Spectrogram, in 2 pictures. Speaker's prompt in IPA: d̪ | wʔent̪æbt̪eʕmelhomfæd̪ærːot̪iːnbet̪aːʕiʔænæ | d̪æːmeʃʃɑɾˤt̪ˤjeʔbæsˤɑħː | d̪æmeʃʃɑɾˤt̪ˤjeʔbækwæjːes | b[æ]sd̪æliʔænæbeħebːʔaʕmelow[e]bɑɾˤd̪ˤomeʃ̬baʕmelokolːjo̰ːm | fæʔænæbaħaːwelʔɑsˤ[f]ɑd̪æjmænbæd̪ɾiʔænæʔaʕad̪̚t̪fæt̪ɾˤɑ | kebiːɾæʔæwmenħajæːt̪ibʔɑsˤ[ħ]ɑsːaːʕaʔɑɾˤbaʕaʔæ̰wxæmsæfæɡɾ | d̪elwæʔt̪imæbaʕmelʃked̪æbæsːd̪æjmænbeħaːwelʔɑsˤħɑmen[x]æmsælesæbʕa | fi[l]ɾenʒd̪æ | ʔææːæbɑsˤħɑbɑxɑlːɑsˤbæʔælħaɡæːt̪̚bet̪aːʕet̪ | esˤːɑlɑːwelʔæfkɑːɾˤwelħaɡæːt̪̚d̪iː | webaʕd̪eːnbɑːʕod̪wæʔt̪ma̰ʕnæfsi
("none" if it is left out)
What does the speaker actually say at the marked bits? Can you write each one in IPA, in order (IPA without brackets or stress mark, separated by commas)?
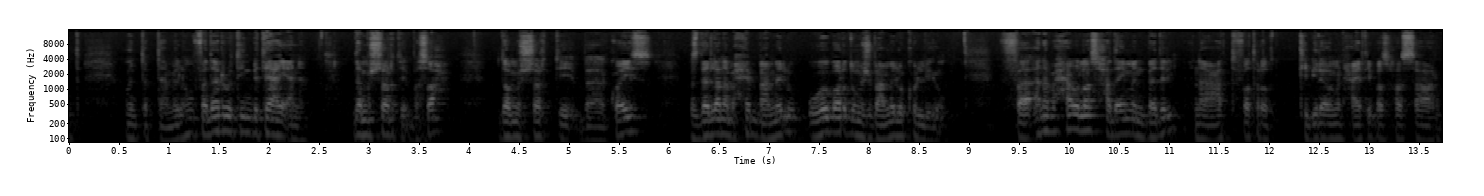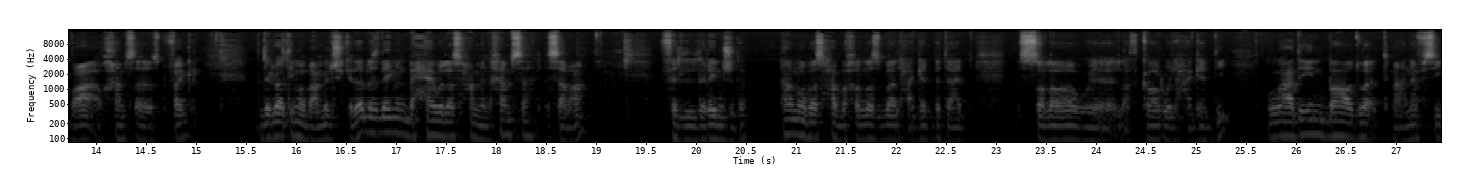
æ, e, ħ, ħ, x, l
